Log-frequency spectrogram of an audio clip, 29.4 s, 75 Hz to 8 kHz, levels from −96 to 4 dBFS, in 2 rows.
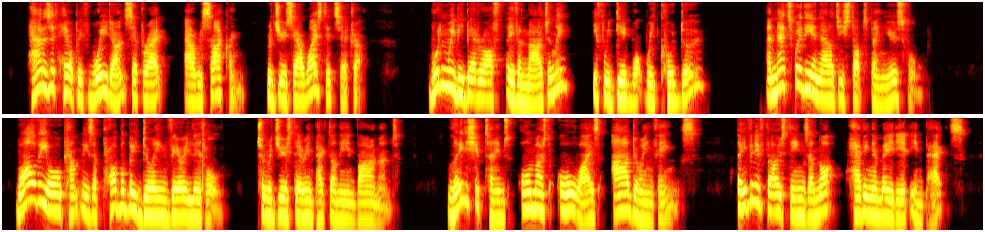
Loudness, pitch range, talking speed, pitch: -14 LUFS, 135-190 Hz, 140 wpm, 150 Hz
